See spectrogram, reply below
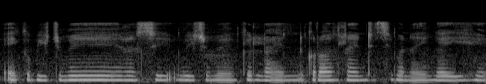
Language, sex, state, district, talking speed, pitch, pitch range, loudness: Hindi, female, Bihar, Madhepura, 170 wpm, 200 Hz, 195-205 Hz, -30 LUFS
